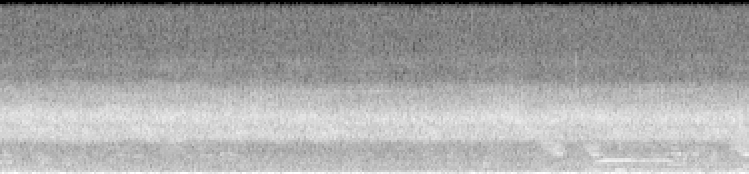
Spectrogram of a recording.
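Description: Wind rumbles against the microphone outdoors.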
